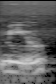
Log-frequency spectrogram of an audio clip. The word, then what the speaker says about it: Millau: Kind of part of that journey led me to a place called Millau, pronounced Miu, locally, where I completely fell in love with the landscape.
